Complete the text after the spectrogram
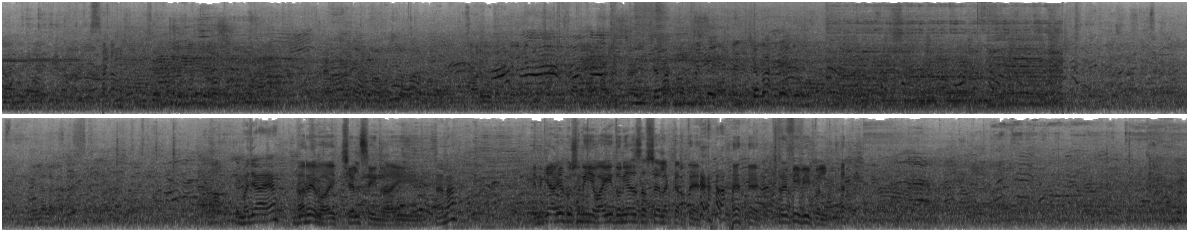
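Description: A large crowd chatters outdoors.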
